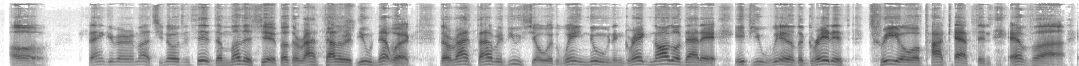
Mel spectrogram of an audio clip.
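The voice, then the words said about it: Dusty Rhodes impression. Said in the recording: “Yeah, that's pretty good. I thought Dusty Rhodes was right here.”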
